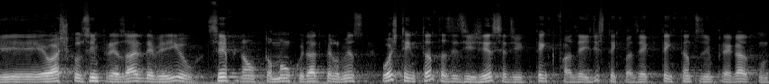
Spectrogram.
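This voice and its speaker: A man's very fast, nearly pauseless speech, medium in pitch with ordinary pitch variation, vocal fry and a dark, mellow tone. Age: 80s+. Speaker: insurance sales manager, retiree. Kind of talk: interview.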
